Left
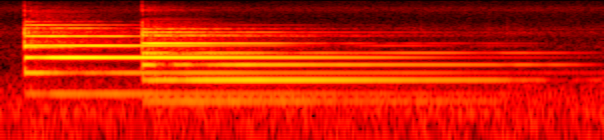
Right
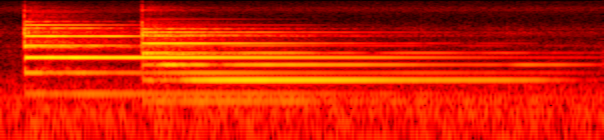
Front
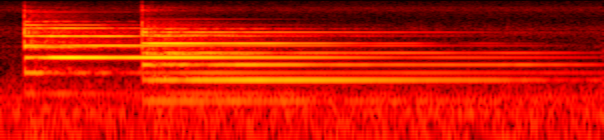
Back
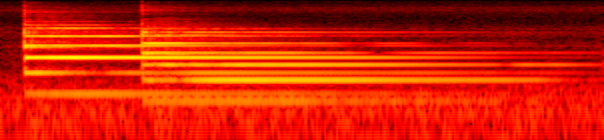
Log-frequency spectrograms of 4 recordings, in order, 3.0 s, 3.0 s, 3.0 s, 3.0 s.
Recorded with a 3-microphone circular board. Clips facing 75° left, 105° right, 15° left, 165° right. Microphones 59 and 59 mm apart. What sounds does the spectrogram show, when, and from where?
0.1 s a doorbell: 135° left, 2 m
